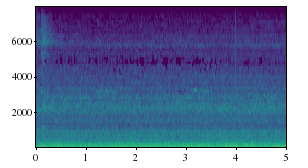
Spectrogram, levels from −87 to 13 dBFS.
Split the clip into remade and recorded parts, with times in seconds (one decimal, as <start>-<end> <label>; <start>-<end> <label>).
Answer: 0.0-5.0 recorded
